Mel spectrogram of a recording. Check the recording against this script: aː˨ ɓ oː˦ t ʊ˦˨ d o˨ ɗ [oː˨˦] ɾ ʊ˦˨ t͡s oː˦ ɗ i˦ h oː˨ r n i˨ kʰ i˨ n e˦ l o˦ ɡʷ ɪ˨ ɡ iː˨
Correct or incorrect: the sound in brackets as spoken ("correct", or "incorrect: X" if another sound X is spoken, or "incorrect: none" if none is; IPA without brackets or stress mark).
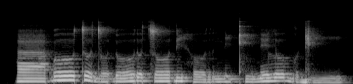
correct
